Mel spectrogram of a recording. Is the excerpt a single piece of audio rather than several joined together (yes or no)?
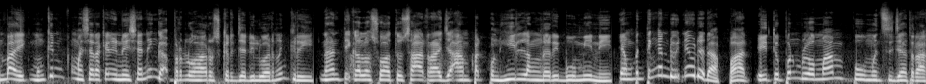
no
